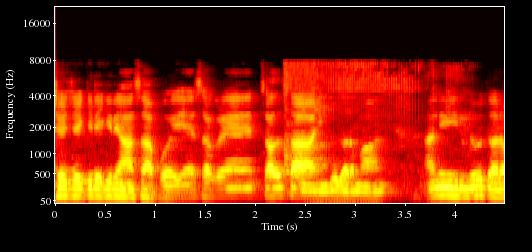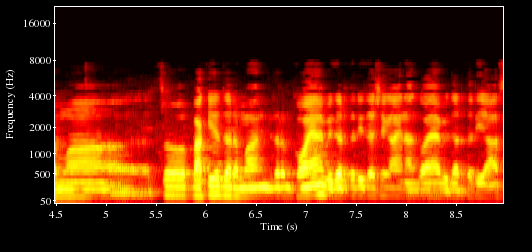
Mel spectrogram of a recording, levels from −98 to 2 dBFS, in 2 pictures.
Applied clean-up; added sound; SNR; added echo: classical method log-MMSE.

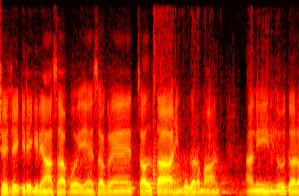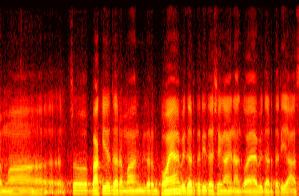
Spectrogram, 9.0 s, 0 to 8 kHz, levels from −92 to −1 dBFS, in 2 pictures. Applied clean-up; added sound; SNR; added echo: neural separator model SepFormer DNS4.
